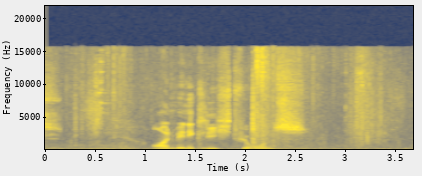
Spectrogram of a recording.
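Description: A spell crackles and hums in a hand.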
